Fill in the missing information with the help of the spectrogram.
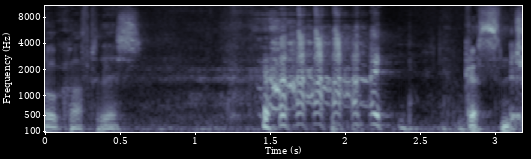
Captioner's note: laughing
